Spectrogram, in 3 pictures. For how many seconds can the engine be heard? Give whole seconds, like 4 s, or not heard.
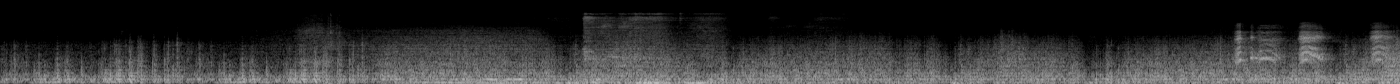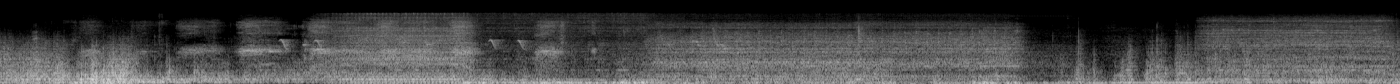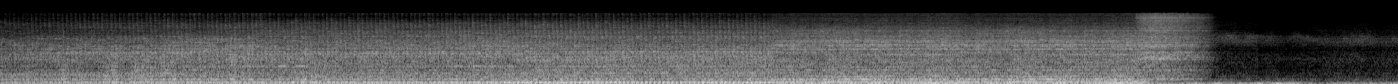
29 s.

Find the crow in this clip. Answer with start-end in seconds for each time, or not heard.
12.1-20.0.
